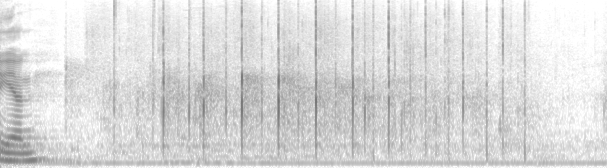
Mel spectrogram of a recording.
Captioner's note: audience applause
